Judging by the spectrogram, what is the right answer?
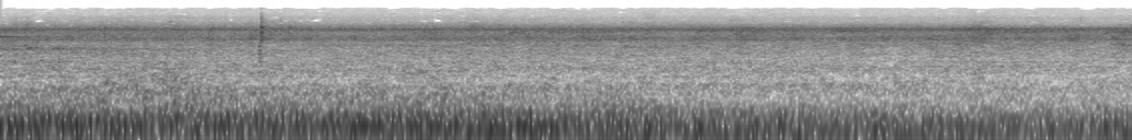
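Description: A steady low rumble with a hiss over it, like a motor or road traffic running nearby, with a faint tick about a second in.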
